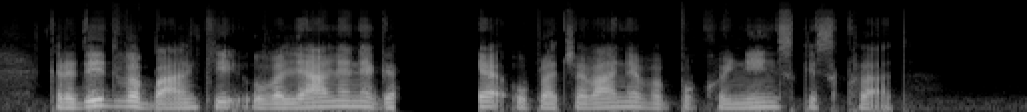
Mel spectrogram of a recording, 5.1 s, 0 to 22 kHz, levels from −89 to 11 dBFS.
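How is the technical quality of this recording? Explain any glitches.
The recording has two clear technical problems: low-bitrate compression damage throughout, and one short dropout to silence.

Throughout, the speech has the rough, grainy texture of Opus compression, likely from an encoder starved of bits, which fits a rate near 16 kbps. It fills sparse bands with folded or noisy content, so tones turn coarse, though the bandwidth stays wide up to about 20.2 kHz.

From 1.97 to 2.40 s there is an audio dropout to silence, likely from a lost input signal while recording continued. For about 0.42 s the sound cuts to total silence with no room tone.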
